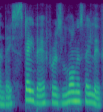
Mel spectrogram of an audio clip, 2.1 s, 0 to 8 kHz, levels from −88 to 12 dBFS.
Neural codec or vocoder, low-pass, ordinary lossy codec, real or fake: none; 7.2 kHz; AAC, 48 kbps; real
